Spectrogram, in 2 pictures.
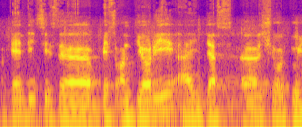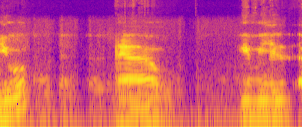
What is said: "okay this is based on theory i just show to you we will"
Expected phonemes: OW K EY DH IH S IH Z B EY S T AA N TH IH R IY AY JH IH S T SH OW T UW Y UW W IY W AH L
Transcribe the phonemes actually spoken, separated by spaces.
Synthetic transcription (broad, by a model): OW K EY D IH S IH S B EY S AA N T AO R IY AY JH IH S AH SH OW T UW Y UW W IY W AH L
